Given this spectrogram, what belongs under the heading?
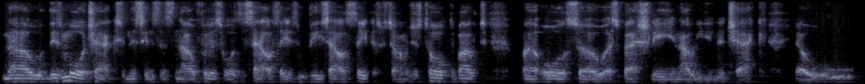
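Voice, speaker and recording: Low, husky man with Welsh accent. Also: steady tone, brisk. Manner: hesitant, many fillers and restarts. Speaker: webinar presenter. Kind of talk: business webinar presentation. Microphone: video call. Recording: muffled lo-fi online call audio.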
